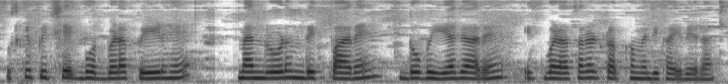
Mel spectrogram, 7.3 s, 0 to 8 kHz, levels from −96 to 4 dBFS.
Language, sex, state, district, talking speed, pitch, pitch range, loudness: Hindi, female, Rajasthan, Jaipur, 230 wpm, 220 Hz, 210-225 Hz, -17 LUFS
